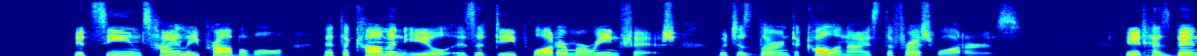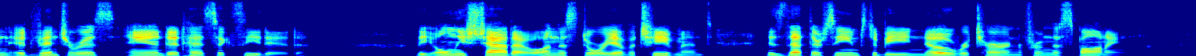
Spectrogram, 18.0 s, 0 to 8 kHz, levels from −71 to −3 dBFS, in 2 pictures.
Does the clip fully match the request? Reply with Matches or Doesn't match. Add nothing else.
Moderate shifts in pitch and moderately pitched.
Matches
